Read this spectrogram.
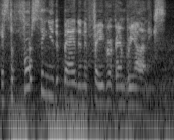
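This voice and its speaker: A man's voice: high voice, expressive, fast talker, noisy background. An actor playing an agitated, sarcastic, incredulous male scientist in a video game cutscene, speaking emphatically. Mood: agitated, insistent.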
